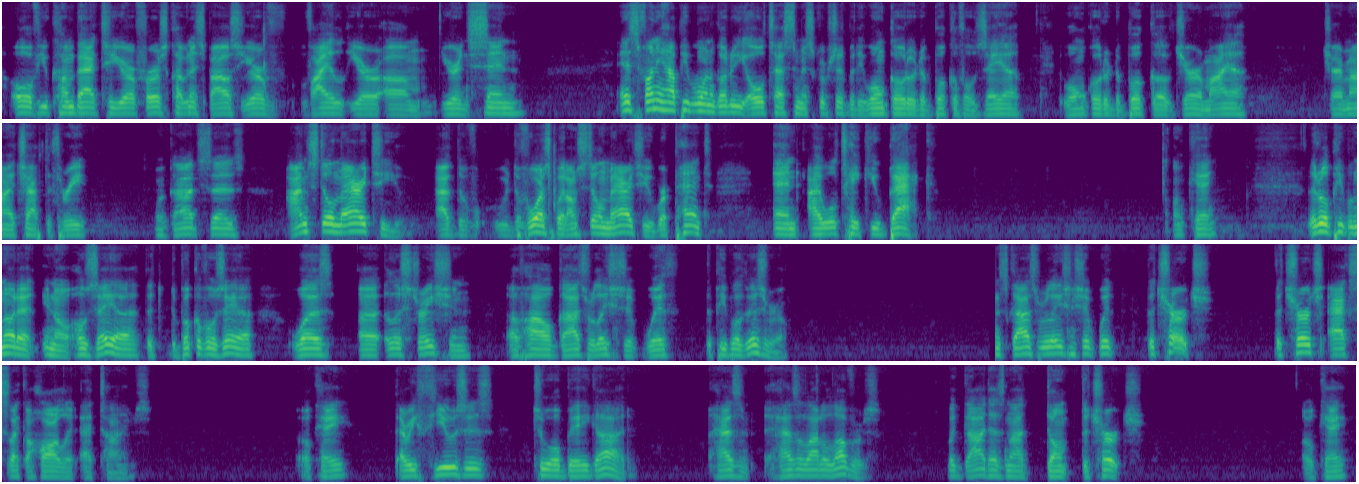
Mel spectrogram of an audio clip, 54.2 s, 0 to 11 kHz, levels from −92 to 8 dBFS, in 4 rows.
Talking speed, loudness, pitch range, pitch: 145 wpm, -25 LUFS, 110-135 Hz, 120 Hz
